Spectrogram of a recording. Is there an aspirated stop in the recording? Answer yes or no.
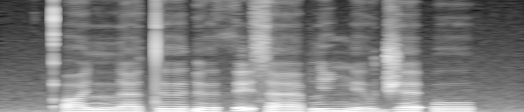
no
